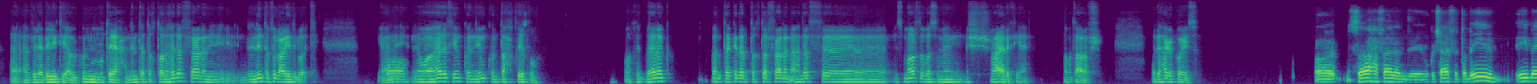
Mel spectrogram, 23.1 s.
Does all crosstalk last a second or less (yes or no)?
yes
